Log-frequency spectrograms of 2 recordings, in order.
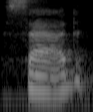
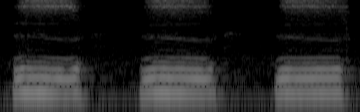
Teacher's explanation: una de las consonantes es sorda, en este caso s, como en la palabra sad, y el otro sonido es sonoro, es decir, uso las cuerdas vocales. Z, z, z. La boca hace todo igual, lo único que cambia es que muevo las cuerdas vocales en uno y en el otro sonido no. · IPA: [s] & [z]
